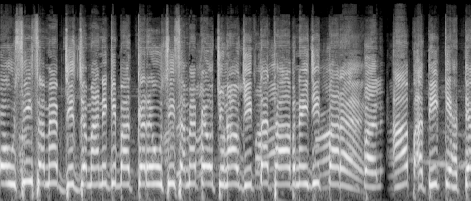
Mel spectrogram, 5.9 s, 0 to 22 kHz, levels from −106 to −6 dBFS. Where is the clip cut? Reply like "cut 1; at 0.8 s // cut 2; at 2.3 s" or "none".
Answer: cut 1; at 4.8 s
